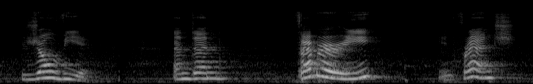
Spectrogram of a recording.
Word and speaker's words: janvier: So janvier, January. So you pronounce January in French, Jean, like Jean, and then V, janvier.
